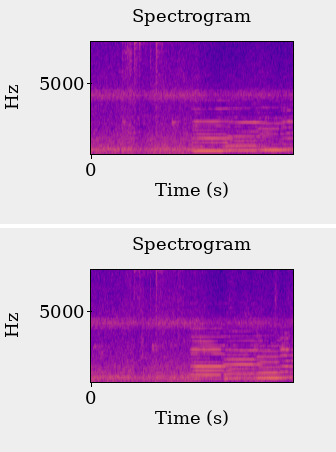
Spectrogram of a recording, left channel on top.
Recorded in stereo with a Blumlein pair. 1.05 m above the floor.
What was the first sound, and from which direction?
Keys jangling, 35° left.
